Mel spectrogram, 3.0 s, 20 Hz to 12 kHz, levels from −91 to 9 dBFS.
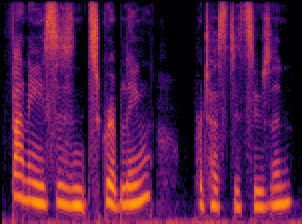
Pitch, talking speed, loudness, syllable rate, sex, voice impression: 240 Hz, 100 wpm, -20 LUFS, 4.2 syllables/s, female, feminine, adult-like, slightly fluent, slightly cute, sincere, friendly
